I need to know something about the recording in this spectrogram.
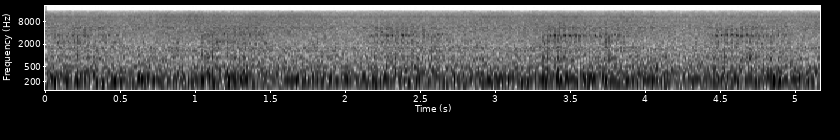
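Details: Continuous purring from Dillard, a 15-year-old cat treated for lymphoma, during a body massage indoors on November 27, 2018; an even, grainy rumble with faint airy surges roughly every second as the cat breathes.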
